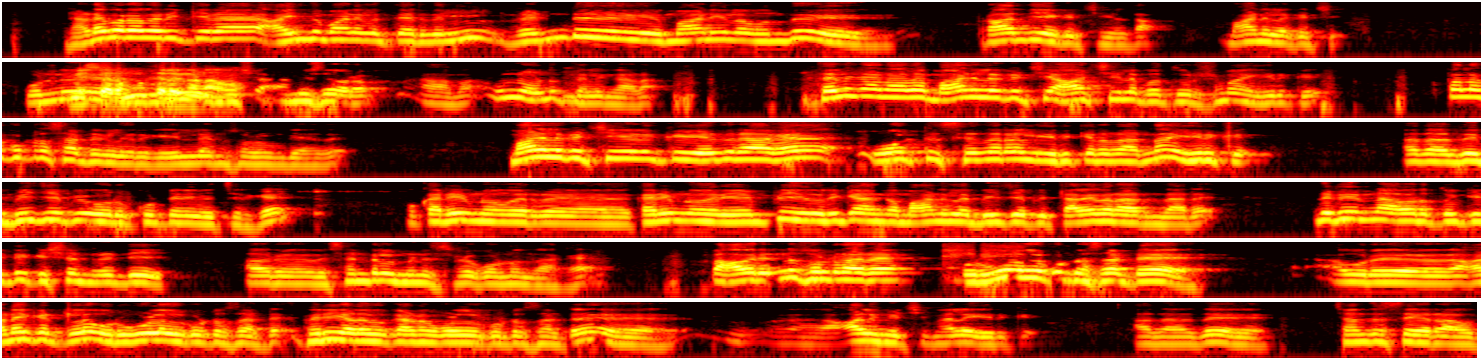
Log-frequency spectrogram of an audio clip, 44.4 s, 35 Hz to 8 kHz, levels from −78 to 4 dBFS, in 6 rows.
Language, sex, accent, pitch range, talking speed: Tamil, male, native, 155-210 Hz, 105 wpm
